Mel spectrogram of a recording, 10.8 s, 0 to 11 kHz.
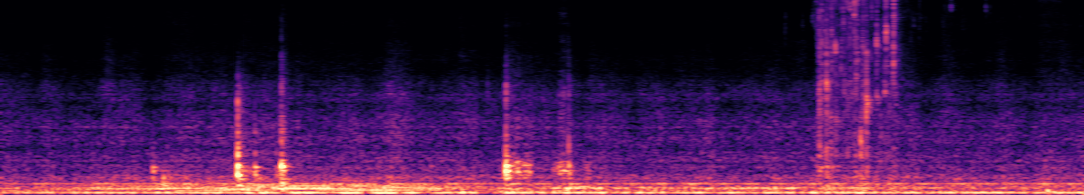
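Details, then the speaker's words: Tefal GV8950 steam iron with no steam, water pump removed and bench-tested on 220 V: steady low hum with water trickling through; pump working normally, three-way water valve suspected faulty. "ก็แสดงว่าตัวปั๊มน้ำนะครับสามารถสูบน้ำได้นะครับปั๊มน้ำน่าจะไม่เสียนะครับ"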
